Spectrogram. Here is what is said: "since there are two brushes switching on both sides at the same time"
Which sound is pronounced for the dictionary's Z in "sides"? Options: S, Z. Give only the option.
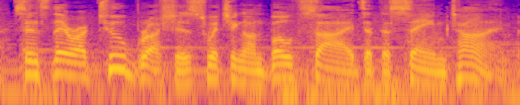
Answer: Z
